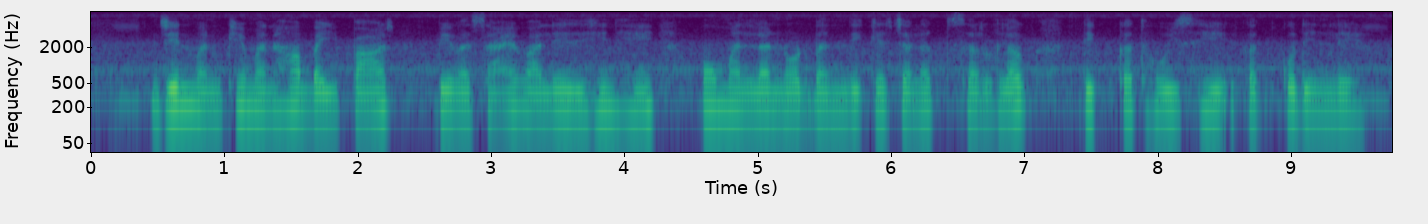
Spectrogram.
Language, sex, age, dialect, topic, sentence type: Chhattisgarhi, female, 18-24, Western/Budati/Khatahi, banking, statement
